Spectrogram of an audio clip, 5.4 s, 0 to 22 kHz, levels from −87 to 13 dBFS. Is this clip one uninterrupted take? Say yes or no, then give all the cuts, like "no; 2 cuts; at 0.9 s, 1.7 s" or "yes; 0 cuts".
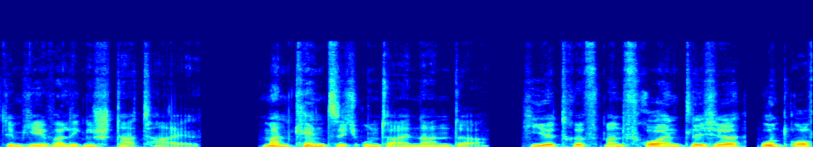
yes; 0 cuts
